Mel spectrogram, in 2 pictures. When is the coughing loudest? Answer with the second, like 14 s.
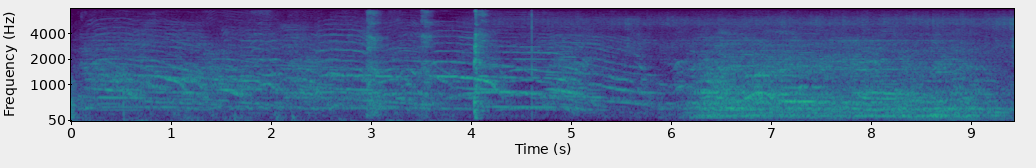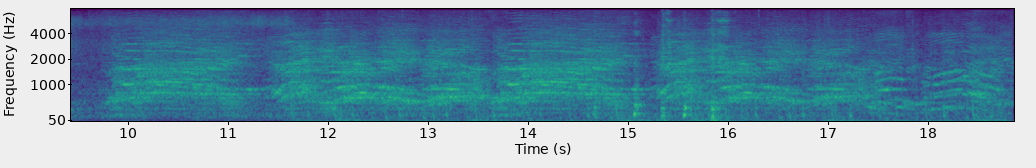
16 s.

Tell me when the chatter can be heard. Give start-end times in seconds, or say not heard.
0.1-18.8.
